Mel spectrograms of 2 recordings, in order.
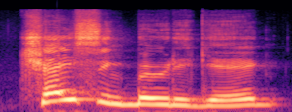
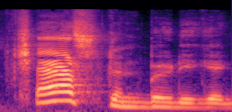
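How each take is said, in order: First: The first name sounds like the word chasing. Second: The first name sounds like the word chasten. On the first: The speaker calls it wrong. "I keep mispronouncing it" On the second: The speaker calls it right. "It's Chasten Buttigieg"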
